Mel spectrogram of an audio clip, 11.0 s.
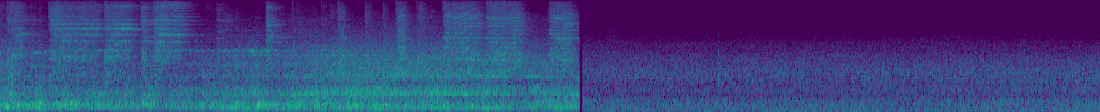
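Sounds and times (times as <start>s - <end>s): train wheels clattering over joints: 0.0s - 5.8s.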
